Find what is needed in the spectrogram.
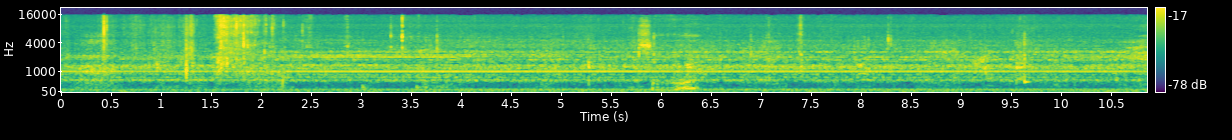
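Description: Low, steady room hum with a thin steady whine, and a few faint clicks and a soft rustle of handling near bubble wrap and calipers, one small bump a little after six seconds in.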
